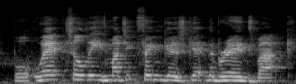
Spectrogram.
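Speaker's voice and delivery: usual speaking voice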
